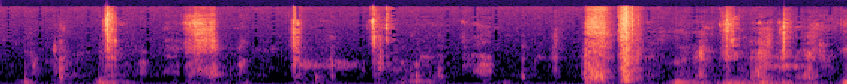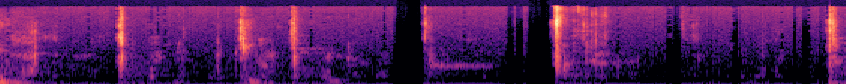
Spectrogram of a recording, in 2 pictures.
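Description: Close-up mouth sounds of eating fried shrimp and fish: wet chewing, lip smacks and crunchy bites. They are busiest around four to six seconds in, then thin out to single smacks.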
